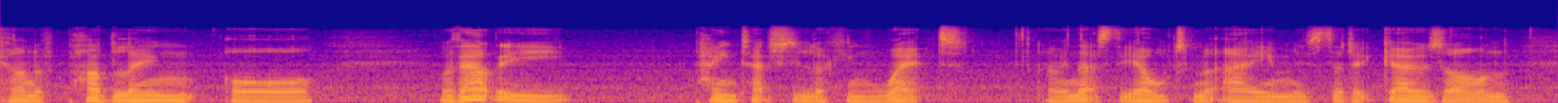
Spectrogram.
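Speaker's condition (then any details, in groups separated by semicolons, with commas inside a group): No condition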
